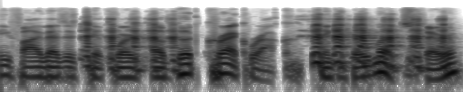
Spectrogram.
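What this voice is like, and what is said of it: Usual voice. Nothing is said of it.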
